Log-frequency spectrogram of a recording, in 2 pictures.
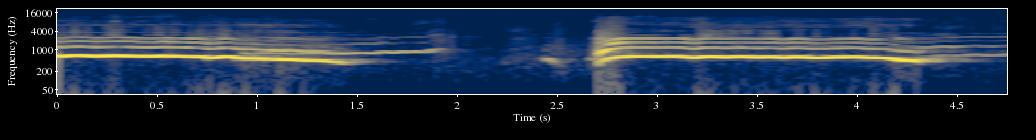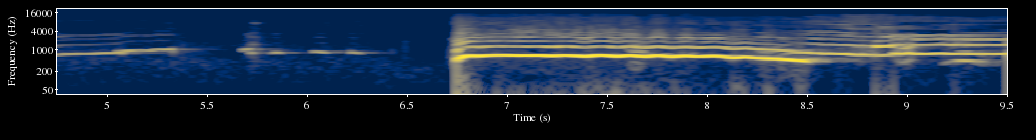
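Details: Up close, the pet dog Lilly howls squeakily in drawn-out notes that sag downward, broken by brief gaps and small whimpering sounds before a fresh strong howl.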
